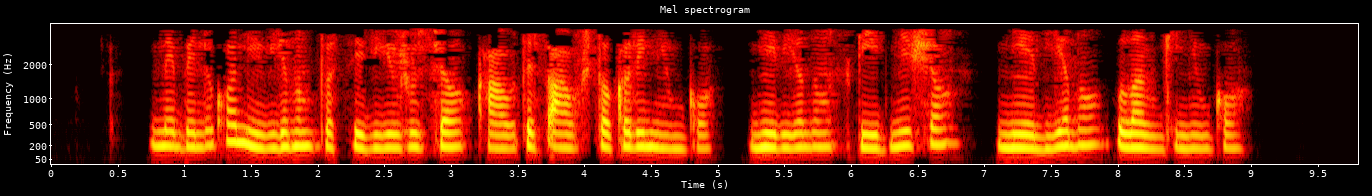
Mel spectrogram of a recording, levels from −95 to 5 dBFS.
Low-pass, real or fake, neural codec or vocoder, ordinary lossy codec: 3.6 kHz; fake; autoencoder, 44.1 kHz, a latent of 192 numbers a frame, MeloTTS; MP3, 16 kbps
